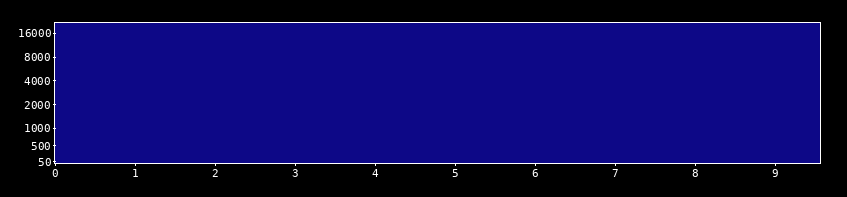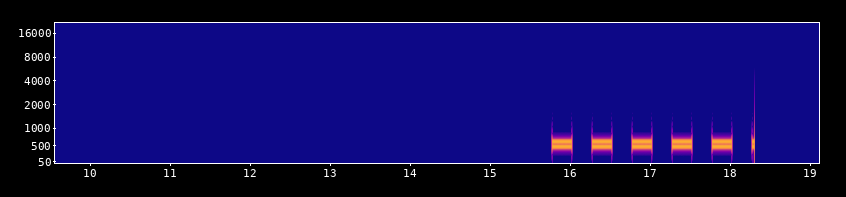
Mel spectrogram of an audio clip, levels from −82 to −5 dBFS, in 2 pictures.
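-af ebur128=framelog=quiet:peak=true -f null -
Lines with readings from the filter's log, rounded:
Integrated loudness:
  I:         -23.6 LUFS
  Threshold: -33.7 LUFS
Loudness range:
  LRA:         7.4 LU
  Threshold: -45.7 LUFS
  LRA low:   -31.1 LUFS
  LRA high:  -23.7 LUFS
True peak:
  Peak:      -13.3 dBFS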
